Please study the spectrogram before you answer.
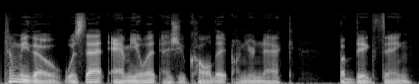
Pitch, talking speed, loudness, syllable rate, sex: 85 Hz, 230 wpm, -19 LUFS, 4.9 syllables/s, male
